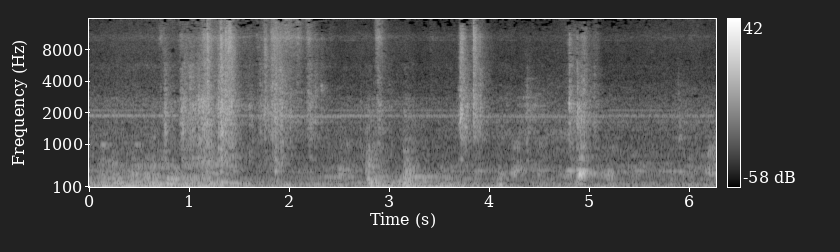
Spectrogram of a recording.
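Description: Inside a sleeper train carriage: a steady low running rumble with several short knocks and rattles through it.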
